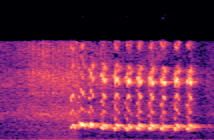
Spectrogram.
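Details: Yellow-vented bulbul call used as a lure to draw other bulbuls: a loud burst of rapid, chattering bubbly notes lasting about a second, with low background hum.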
